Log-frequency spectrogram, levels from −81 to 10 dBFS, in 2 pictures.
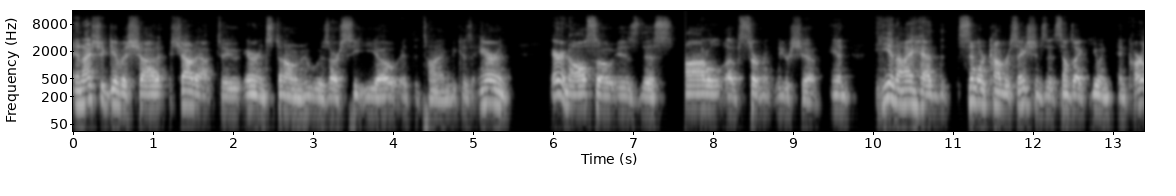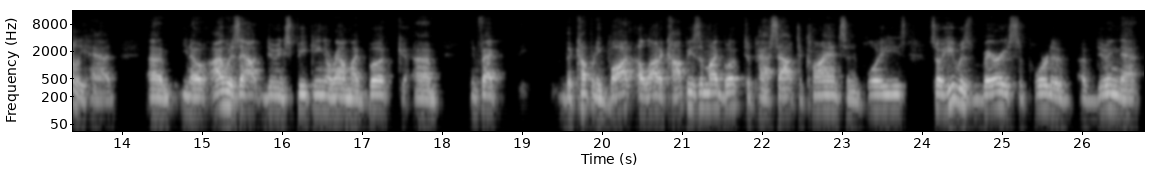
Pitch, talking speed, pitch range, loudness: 115 Hz, 185 wpm, 100-120 Hz, -20 LUFS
